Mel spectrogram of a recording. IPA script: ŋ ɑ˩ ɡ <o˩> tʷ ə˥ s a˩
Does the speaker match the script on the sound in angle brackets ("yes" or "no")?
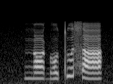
no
